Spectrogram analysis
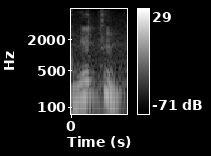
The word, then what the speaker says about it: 뉴턴: 근데 실제 발음은요. 우리가 발음을 중시할 때는 그냥 이거를 돌튼, 뉴튼 그렇게 해야 돼요.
